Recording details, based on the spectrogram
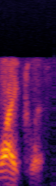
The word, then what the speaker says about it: Wycliffe: You have a fellow by the name of Wycliffe. Some people call him Wycliffe. It's spelled W-Y-C-L-I-F-F-E.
